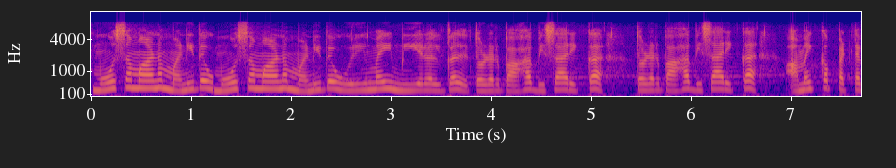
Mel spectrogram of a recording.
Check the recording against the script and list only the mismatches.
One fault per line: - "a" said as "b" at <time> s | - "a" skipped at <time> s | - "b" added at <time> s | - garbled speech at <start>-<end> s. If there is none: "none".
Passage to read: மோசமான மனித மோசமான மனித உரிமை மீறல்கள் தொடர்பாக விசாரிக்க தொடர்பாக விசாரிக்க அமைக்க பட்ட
none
